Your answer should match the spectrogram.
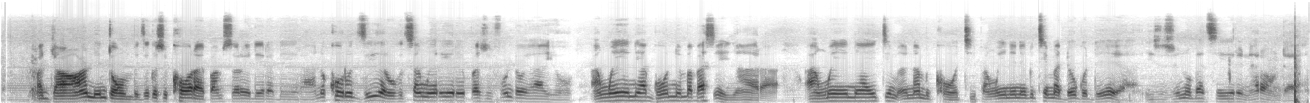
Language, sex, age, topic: Ndau, male, 36-49, education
